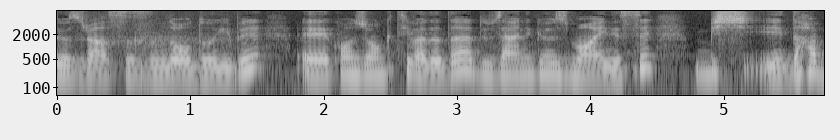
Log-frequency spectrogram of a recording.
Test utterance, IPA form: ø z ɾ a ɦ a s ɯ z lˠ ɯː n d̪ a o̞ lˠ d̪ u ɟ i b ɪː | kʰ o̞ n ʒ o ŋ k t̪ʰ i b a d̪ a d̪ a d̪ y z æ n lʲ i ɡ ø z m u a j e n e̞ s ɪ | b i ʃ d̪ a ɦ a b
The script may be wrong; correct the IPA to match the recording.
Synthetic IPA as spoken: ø z ɾ a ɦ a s ɯ z lˠ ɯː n d̪ a o̞ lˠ d̪ uː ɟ i b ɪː | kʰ o̞ n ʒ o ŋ k t̪ʰ i v a d̪ a d̪ a d̪ y z æ n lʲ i ɟ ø z m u a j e n e̞ s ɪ | b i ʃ d̪ a ɦ a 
